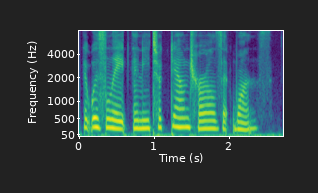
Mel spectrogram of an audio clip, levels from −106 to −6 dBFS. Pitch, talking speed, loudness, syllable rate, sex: 230 Hz, 220 wpm, -16 LUFS, 4.7 syllables/s, female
